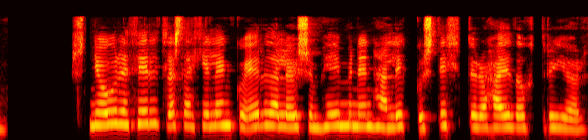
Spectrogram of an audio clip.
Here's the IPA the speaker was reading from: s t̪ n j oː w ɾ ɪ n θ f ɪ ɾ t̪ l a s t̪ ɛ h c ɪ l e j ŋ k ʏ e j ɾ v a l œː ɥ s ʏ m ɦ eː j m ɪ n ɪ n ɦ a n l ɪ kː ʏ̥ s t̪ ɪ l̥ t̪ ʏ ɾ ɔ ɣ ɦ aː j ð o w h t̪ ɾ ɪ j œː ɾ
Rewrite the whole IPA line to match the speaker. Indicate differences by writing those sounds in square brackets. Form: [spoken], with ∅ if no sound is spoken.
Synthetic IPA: s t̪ n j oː w ɾ ɪ n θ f ɪ ɾ t̪ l a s t̪ ɛ h c ɪ l e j ŋ k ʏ e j ɾ [ð] a l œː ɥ s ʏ m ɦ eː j m ɪ n ɪ n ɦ a n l ɪ kː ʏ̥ s t̪ ɪ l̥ t̪ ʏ ɾ ɔ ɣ ɦ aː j ð o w h t̪ ɾ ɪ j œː ɾ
